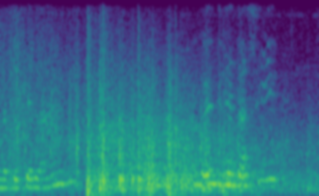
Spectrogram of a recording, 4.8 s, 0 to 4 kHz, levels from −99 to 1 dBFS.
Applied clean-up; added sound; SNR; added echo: none; Thunder; -2 dB; reverberation time 0.3 s.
